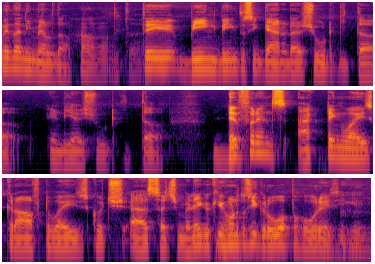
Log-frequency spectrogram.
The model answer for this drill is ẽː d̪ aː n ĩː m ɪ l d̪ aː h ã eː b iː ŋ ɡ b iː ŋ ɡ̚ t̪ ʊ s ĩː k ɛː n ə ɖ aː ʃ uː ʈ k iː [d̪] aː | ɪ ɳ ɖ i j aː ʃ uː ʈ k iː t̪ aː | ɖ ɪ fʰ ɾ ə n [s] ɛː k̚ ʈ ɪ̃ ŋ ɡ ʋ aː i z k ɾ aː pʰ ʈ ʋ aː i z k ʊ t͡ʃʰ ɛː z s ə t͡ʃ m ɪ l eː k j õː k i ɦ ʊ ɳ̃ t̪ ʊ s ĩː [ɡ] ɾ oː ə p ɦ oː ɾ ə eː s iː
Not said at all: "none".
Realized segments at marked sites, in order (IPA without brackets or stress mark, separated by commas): t̪, s, ɡ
